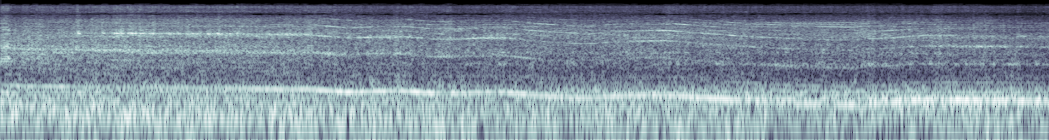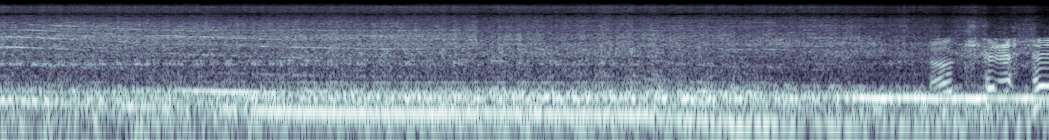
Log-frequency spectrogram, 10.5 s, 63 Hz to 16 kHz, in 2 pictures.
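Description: Yamaha SRX 700 snowmobile's three-cylinder two-stroke engine winding down off the throttle after a full-throttle pull. Its pitch drops unevenly over several seconds and levels off lower near the end, over a steady rushing noise.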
